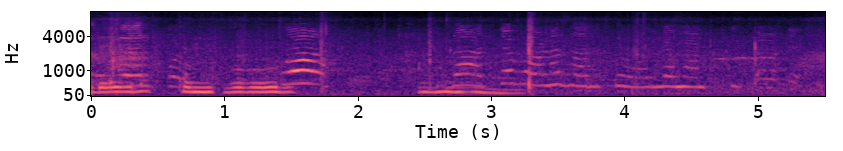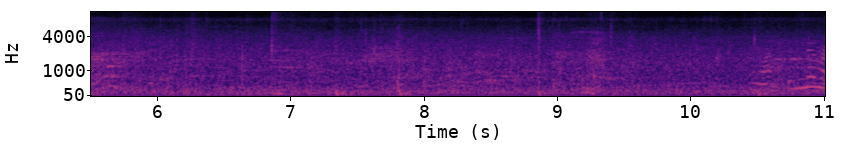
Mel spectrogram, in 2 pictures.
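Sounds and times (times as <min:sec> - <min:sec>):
distant indistinct voices: 0:00.0 - 0:11.0
outdoor background hiss: 0:00.0 - 0:11.0.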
